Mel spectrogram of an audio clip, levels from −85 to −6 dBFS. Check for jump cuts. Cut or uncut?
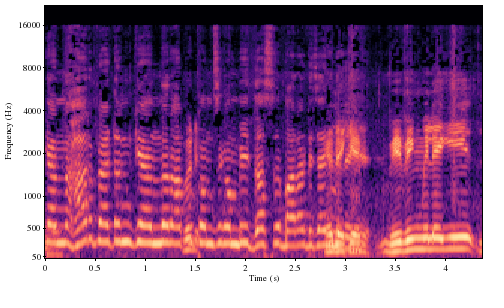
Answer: uncut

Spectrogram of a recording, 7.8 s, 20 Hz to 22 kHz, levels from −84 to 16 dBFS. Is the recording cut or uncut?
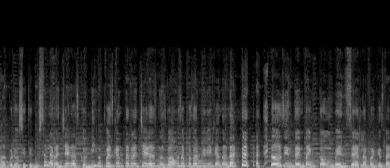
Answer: uncut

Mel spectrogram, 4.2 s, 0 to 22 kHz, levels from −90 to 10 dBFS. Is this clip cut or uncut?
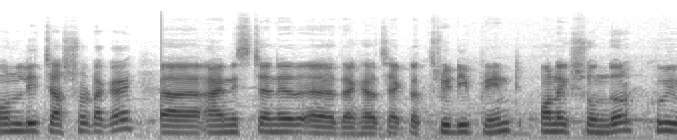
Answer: cut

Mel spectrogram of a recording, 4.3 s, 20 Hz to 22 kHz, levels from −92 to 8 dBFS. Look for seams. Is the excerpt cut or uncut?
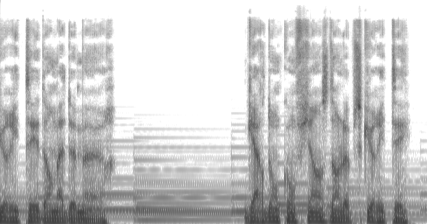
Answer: uncut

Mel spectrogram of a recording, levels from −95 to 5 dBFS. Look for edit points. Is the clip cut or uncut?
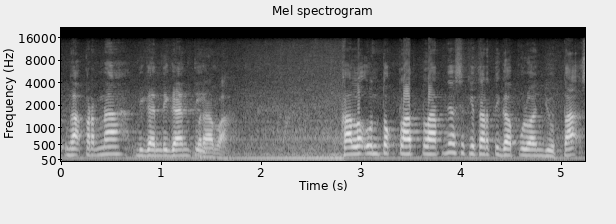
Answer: uncut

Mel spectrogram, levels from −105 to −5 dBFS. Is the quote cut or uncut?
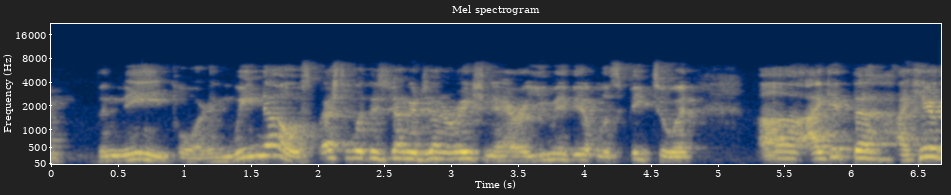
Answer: uncut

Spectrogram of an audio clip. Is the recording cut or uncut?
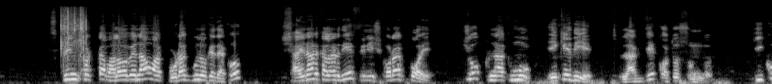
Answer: uncut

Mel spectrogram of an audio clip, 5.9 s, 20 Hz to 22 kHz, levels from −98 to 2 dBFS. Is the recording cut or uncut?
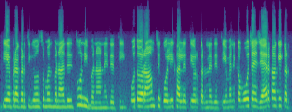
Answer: uncut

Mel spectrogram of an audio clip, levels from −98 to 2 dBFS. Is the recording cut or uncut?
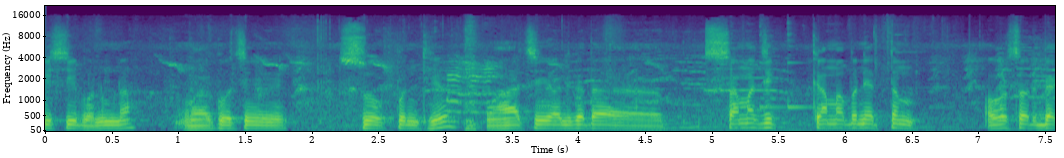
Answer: cut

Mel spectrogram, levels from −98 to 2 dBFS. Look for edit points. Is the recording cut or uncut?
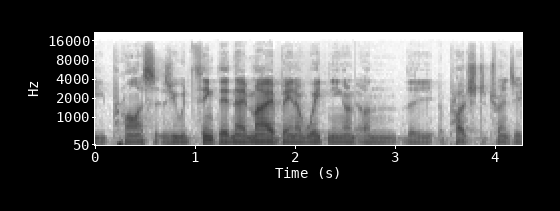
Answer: cut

